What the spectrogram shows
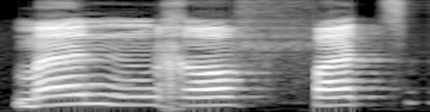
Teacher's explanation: harus ada hemesnya karena ini huruf hemes ya harus ada nafas yang keluar dikit.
